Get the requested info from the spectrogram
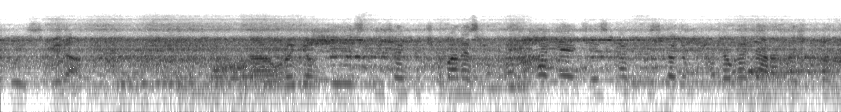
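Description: Indistinct, overlapping voices in compressed broadcast audio, with no single clear speaker.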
